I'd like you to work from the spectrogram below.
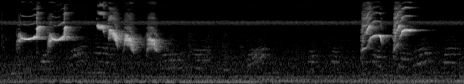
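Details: Cucak rante call for luring birds: paired bright chirps, then a tumbling burst of harsh, descending notes. After a gap, another squeaky two-note phrase follows. A faint steady whine and low hum stay throughout.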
